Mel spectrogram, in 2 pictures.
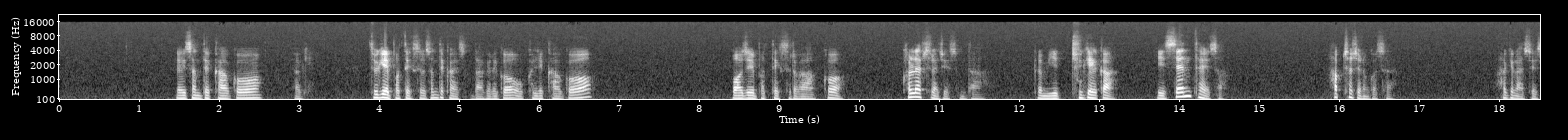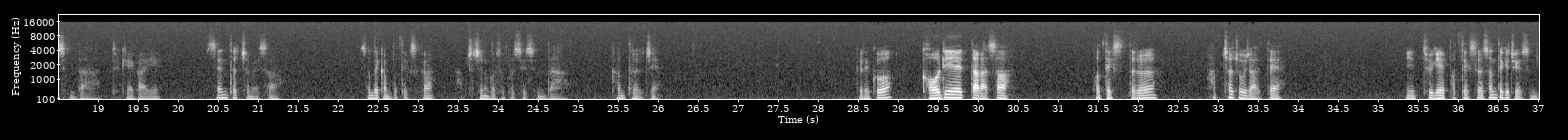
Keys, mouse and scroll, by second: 0.8 click, 2.7 shift+click, 5.4 right click, 24.1 ctrl+z, 26.2 click, 34.8 click, 36.7 right click.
